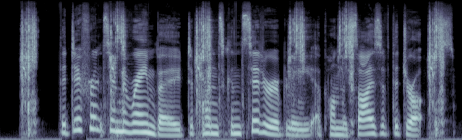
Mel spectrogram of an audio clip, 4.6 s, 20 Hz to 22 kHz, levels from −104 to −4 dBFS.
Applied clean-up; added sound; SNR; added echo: neural mask model Resemble Enhance denoiser.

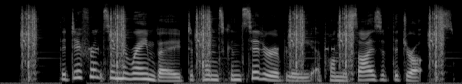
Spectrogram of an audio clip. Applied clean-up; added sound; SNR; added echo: none; Camera; 4 dB; none.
